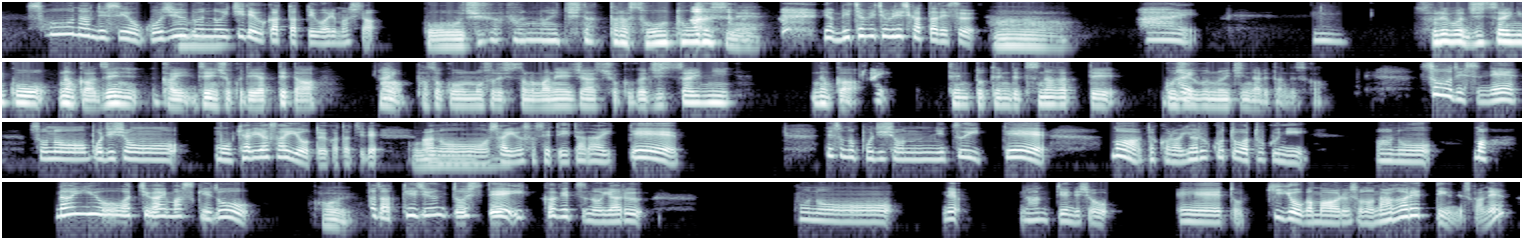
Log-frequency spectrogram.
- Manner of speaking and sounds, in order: chuckle; tapping; other background noise
- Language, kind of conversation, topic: Japanese, podcast, スキルを他の業界でどのように活かせますか？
